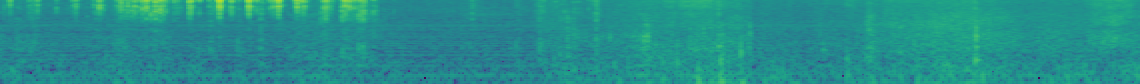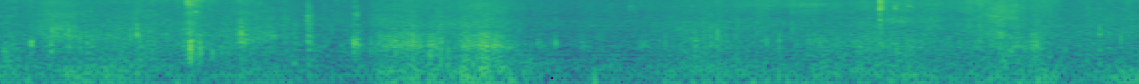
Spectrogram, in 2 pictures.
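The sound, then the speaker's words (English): Colorful toy keys, including yellow and purple ones, jangle and clack in irregular bursts, with a brighter rattle at the start and scattered clicks and knocks afterward. No one speaks. “Get the keys again.”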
